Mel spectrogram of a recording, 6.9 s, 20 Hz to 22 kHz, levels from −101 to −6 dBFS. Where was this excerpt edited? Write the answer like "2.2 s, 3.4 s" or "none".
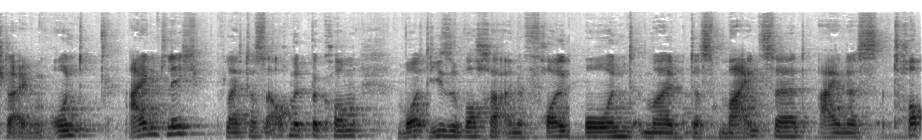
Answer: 2.0 s, 3.2 s, 4.3 s, 5.1 s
